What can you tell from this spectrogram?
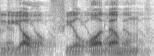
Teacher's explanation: غین کو موٹا ادا کریں گے، را کو موٹا ادا کریں گے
